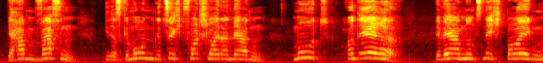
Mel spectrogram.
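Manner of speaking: booming voice over the battlefield; magically amplified voice. Acted. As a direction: proclaim it across the whole army. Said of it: "eine magisch verstärkte Stimme klingt".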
